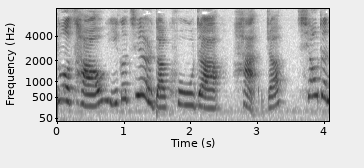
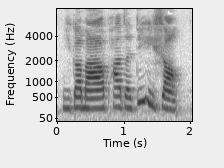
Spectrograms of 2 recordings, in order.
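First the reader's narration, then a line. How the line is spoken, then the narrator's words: Plain. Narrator (Chinese): 他们问匹诺曹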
